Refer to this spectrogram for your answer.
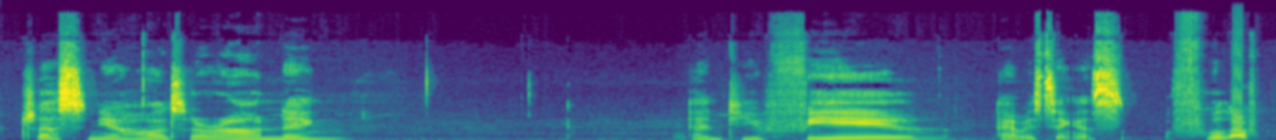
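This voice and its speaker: A woman leading a guided meditation in an airy, breathy, soothing manner, like a spiritual healer. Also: sits high, darkish tone, no room sound.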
